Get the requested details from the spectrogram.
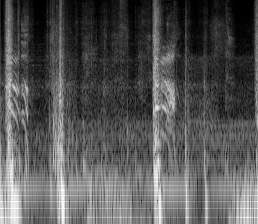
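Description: Fists thud heavily as men brawl.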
